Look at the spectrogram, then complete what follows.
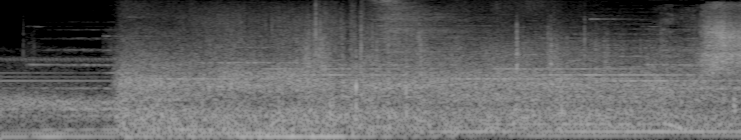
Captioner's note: hinges creak; wind howling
